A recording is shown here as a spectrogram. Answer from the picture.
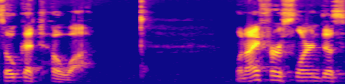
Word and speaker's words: SOHCAHTOA: or a mnemonic device that's usually pronounced socatoa when i first learned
